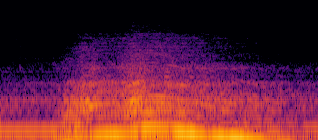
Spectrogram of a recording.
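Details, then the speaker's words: Carbureted Toyota towed in as a no-start that another shop misdiagnosed as a fuel pump fault, just started and partially flooded: a deep, uneven low rumble swelling and dipping as it clears fuel and settles. "What we're going to do is we're going to start it up first, and like I said, this thing will be partially flooded. That's normal. So now it should calm down."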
